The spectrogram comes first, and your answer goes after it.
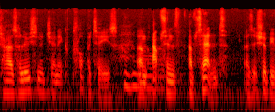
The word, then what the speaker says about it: absinthe: one word which has hallucinogenic properties and options absent as it should be pronounced it's a French for wormwood and that's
